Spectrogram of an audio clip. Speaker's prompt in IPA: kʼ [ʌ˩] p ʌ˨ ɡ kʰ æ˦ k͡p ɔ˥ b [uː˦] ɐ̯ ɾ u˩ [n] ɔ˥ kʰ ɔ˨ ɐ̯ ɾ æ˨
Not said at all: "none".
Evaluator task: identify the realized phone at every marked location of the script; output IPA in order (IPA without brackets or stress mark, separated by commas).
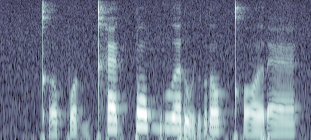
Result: ʌ˩, u˦, r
